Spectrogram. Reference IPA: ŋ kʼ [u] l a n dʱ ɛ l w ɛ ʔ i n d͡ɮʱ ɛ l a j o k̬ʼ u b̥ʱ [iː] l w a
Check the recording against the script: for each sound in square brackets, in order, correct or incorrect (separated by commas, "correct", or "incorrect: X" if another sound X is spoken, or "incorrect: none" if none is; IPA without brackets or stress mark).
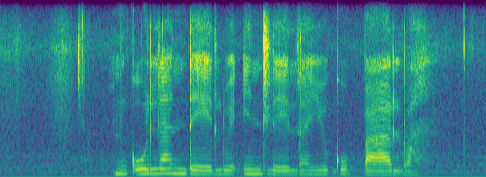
correct, incorrect: aː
